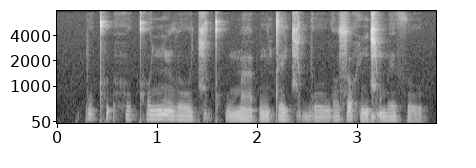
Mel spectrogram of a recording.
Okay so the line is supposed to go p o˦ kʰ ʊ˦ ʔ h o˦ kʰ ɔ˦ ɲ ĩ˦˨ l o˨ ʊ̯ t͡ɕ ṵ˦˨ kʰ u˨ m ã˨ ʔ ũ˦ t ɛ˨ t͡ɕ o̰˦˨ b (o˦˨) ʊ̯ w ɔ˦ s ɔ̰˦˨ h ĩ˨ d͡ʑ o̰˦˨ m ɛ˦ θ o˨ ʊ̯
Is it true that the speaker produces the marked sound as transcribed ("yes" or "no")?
no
